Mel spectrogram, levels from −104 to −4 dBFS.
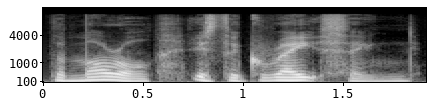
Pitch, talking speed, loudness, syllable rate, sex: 125 Hz, 190 wpm, -16 LUFS, 4.4 syllables/s, male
